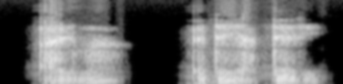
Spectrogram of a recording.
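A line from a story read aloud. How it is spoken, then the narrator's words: Quiet. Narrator (Russian): тихо произнес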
